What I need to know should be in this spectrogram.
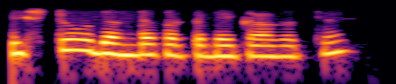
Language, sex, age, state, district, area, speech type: Kannada, female, 18-30, Karnataka, Shimoga, rural, conversation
